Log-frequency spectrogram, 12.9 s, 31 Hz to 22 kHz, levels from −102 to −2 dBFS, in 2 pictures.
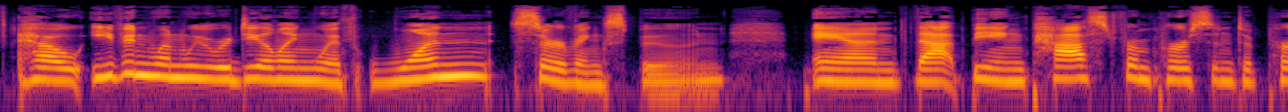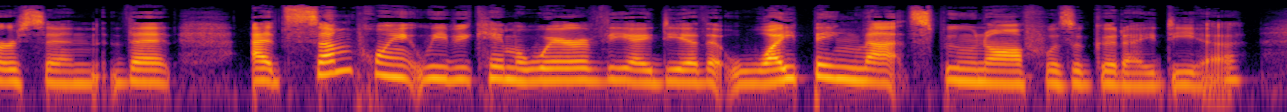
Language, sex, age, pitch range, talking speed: English, female, 30-49, 200-240 Hz, 170 wpm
